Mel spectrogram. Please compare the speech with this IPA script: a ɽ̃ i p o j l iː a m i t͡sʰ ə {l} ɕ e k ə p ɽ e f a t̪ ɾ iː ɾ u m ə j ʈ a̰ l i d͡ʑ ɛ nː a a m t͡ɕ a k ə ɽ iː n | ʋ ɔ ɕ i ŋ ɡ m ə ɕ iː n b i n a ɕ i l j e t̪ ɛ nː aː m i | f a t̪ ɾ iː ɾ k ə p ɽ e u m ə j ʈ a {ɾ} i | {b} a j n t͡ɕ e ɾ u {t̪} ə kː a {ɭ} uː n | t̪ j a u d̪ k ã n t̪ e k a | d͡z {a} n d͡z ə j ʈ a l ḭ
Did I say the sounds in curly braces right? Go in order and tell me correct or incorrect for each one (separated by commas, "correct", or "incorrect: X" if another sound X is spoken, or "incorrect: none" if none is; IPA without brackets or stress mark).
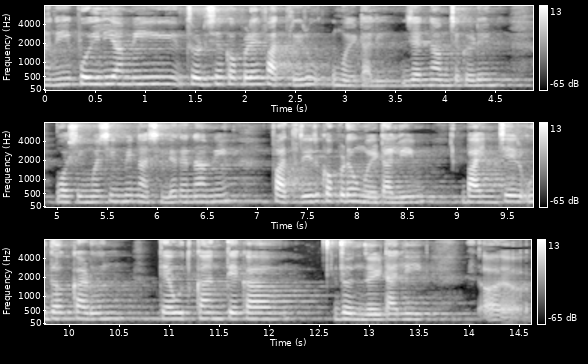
incorrect: ɽ, incorrect: l, correct, incorrect: d̪, incorrect: ɽ, incorrect: ə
